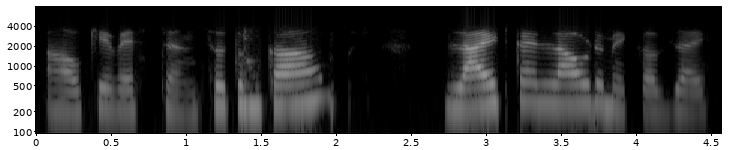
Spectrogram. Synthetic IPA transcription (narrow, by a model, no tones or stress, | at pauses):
aokeʋesʈənsot̪umka | laiʈkailawɽmekəp̚d͡zaj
